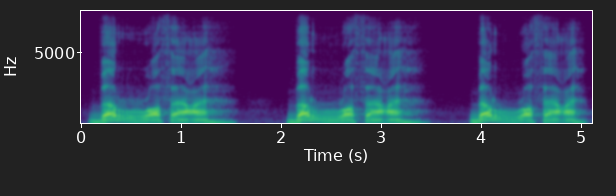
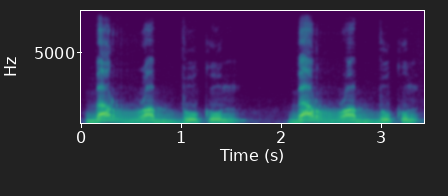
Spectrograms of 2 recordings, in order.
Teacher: كذلك بل ربكم، بل ربكم، اللام خلاص ذهبت تماما وادغمت في الراء · Term: الإدغام الكامل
